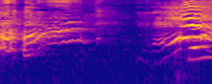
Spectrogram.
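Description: Children laughing in two bursts, one at the start that fades within about a second and a louder one near the end.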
